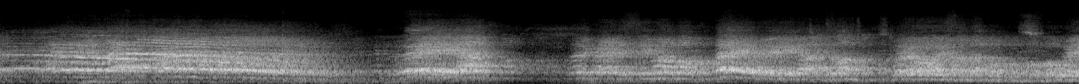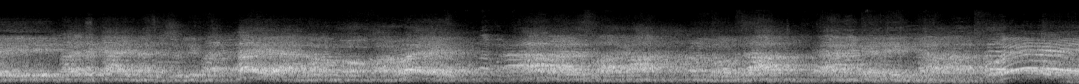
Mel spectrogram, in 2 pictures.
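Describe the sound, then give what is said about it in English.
A rowdy group of voices loudly chants the Cats' club song after their 21-point win over the Saints, the singing continuous and ragged, dipping briefly a few seconds in before surging back strong to the end. “Let's have a listen to the song from the Cats.”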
